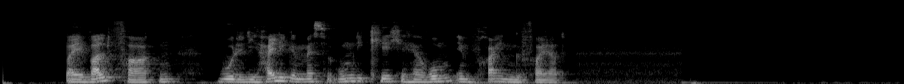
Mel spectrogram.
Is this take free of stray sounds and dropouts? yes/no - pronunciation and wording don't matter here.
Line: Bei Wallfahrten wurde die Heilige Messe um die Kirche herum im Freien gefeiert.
yes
